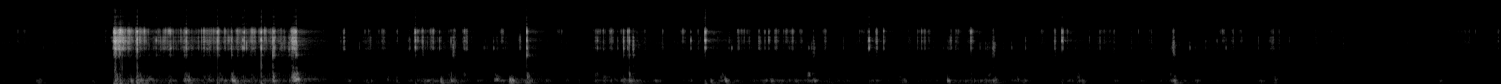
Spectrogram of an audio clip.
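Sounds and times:
vinyl record noise: 0:01.0 - 0:12.8.

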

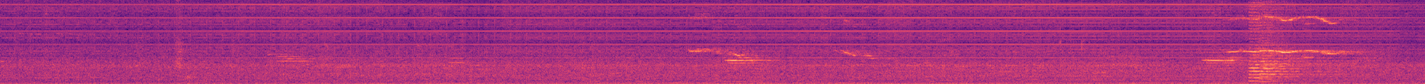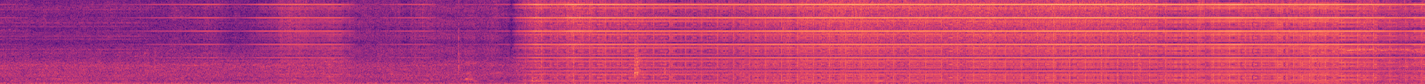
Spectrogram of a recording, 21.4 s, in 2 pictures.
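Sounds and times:
rooftop ambience in Boudha, Kathmandu, Nepal: 0:00.0 - 0:21.3.

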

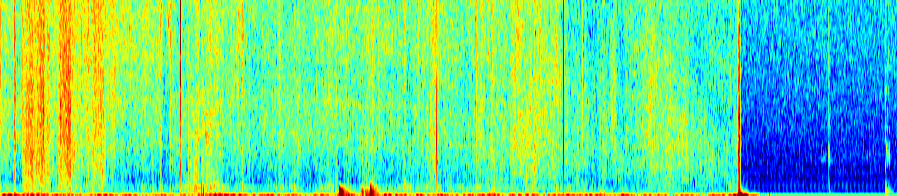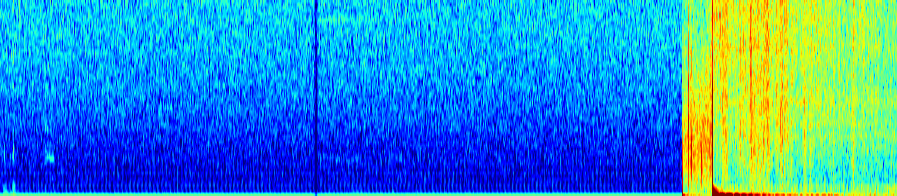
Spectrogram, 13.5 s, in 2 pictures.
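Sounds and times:
vinyl record noise at 16 rpm: 0:00.0 - 0:05.7, 0:11.9 - 0:13.4.

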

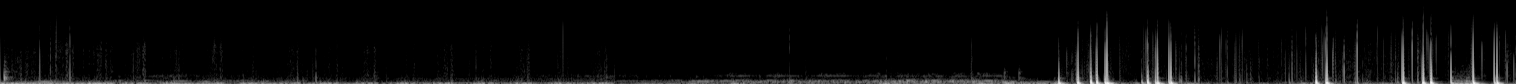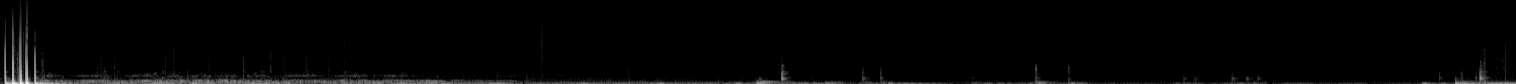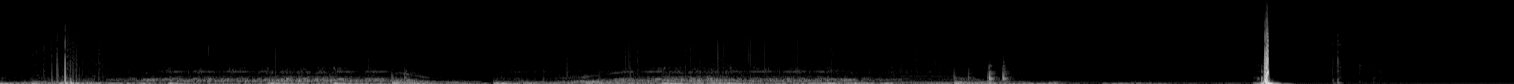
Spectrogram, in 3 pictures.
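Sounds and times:
vinyl record noise: 0:00.0 - 0:23.3, 0:29.7 - 0:40.7.

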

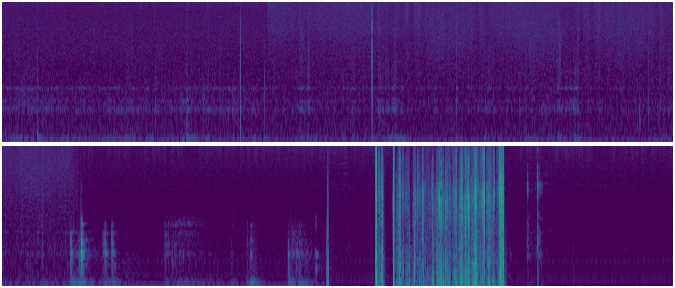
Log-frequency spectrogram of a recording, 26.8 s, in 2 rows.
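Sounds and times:
vinyl record crackle: 0:03.0 - 0:14.8, 0:20.9 - 0:23.7.

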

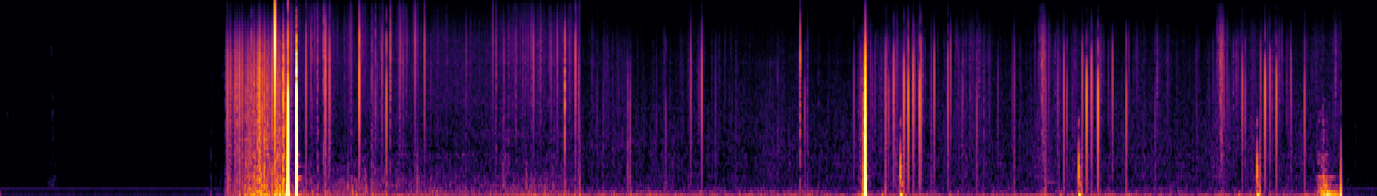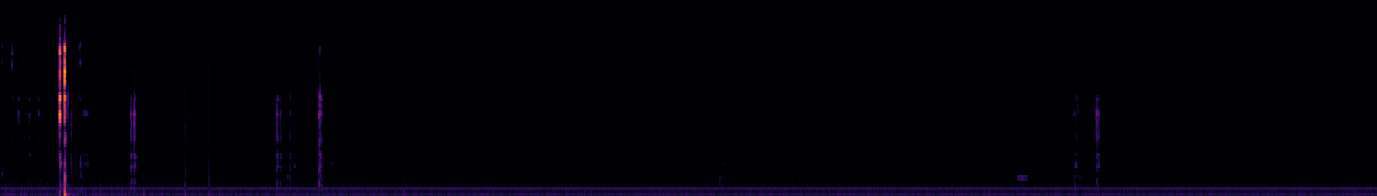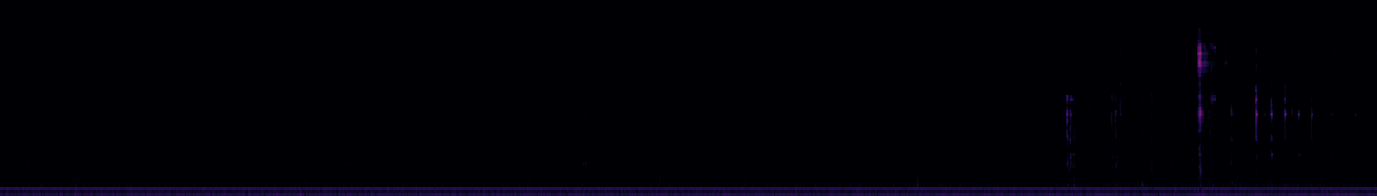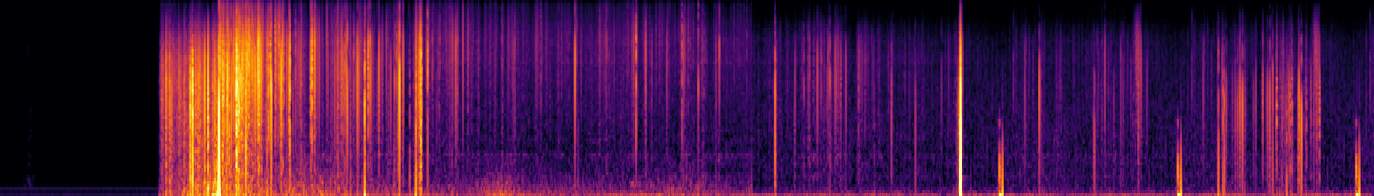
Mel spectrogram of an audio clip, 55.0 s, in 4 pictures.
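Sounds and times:
vinyl record noise: 0:02.3 - 0:13.4, 0:42.9 - 0:55.0.

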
